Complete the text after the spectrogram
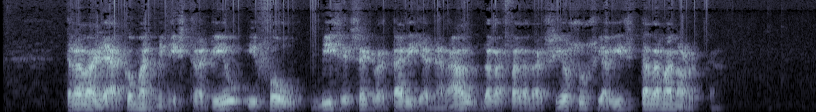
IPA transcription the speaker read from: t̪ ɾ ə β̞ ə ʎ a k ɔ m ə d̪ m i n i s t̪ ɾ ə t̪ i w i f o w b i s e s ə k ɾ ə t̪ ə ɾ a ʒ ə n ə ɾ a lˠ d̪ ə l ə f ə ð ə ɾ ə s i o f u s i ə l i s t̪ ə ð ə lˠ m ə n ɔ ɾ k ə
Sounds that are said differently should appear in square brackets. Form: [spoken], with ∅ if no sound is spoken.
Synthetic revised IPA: t̪ ɾ ə β̞ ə ʎ a k ɔ m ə d̪ m i n i s t̪ ɾ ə t̪ i w i f o w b i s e s ə k ɾ ə t̪ [a] ɾ [i] ʒ ə n ə ɾ a lˠ d̪ ə l ə f ə ð ə ɾ ə s i o [s] u s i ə l i s t̪ ə ð ə [∅] m ə n ɔ ɾ k ə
